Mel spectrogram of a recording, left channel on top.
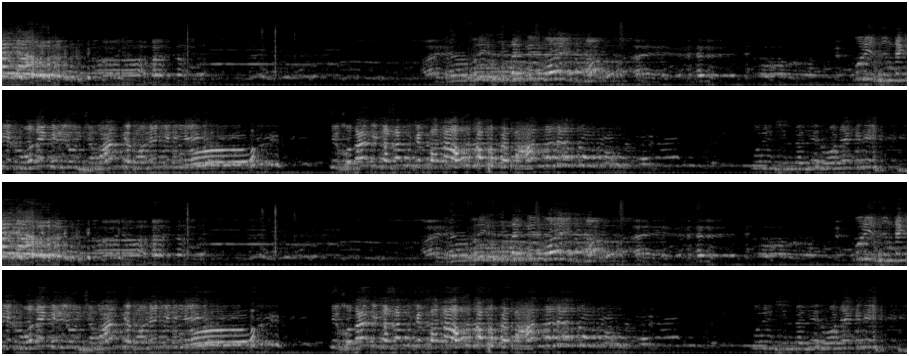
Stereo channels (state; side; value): normal; both; correlation 0.77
